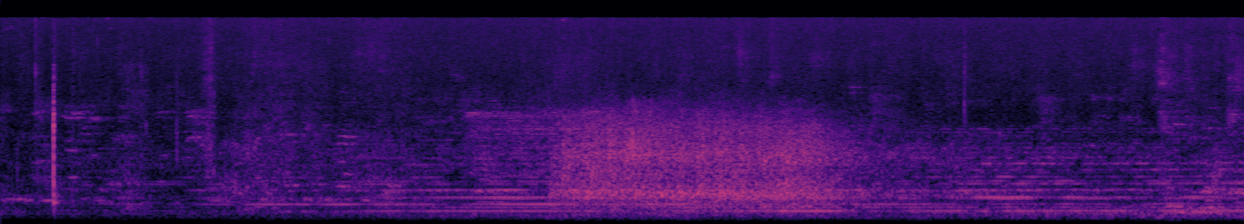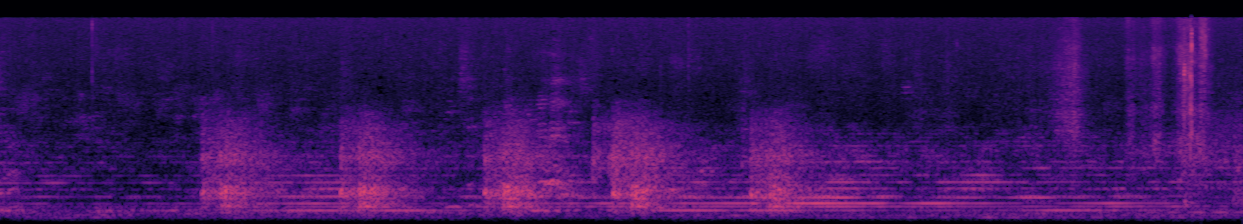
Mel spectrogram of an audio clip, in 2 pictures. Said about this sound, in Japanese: 嫌な音が上空から響いてきています。ドローンではないかと思います。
